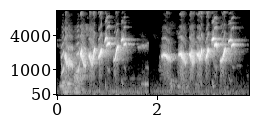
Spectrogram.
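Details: White-rumped shama in fighting mood, used to provoke other birds: two bursts of fast, chattering, rising and falling warbles, each around one and a half seconds, split by a short silence.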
